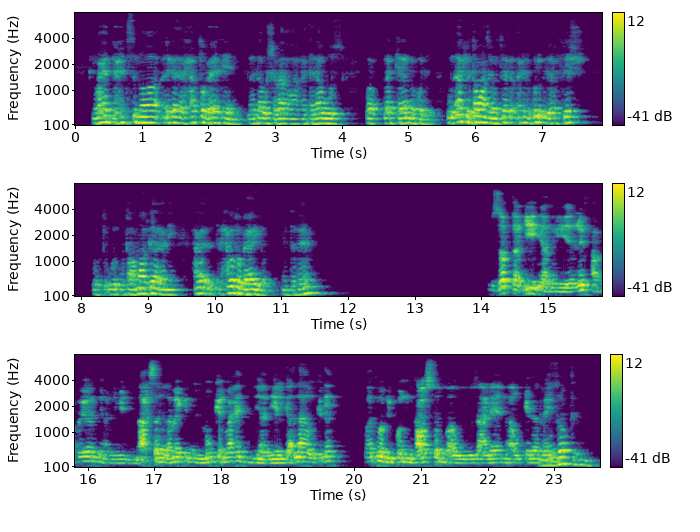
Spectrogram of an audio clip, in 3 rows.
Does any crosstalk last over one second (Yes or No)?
No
